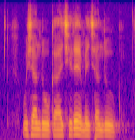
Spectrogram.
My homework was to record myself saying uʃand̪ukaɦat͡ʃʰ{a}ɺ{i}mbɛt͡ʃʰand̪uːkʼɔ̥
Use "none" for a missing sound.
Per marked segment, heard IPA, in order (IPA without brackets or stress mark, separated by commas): i, ɛ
